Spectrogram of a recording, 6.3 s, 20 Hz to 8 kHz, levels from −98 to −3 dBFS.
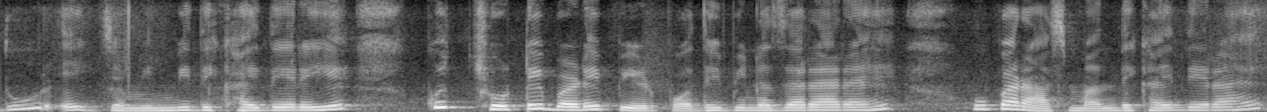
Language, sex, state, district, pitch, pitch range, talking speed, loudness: Hindi, female, Bihar, Sitamarhi, 195 Hz, 180-265 Hz, 210 wpm, -18 LUFS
